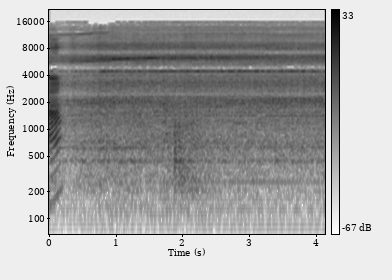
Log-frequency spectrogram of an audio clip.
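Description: Electric drive motor and its gearbox running steadily, a continuous hum with a faint high whine. There is one short click about two seconds in.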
